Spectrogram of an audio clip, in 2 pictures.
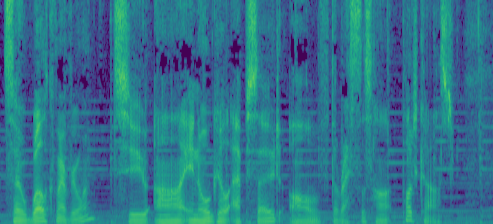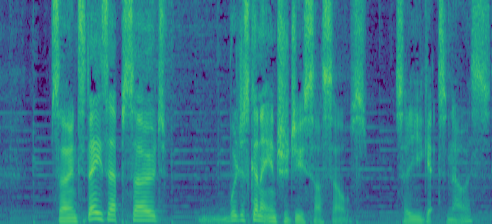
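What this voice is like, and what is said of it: English accent. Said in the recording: “my accent betrays the fact that I'm not actually originally from the US ... I am from the great country of England”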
